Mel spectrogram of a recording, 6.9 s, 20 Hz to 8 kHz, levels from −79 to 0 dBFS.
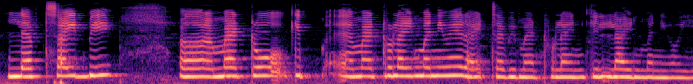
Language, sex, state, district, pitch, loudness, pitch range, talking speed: Hindi, female, Uttar Pradesh, Lucknow, 290 Hz, -13 LUFS, 275-315 Hz, 180 wpm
